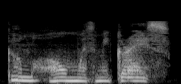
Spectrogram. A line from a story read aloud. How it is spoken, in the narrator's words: he whispered in her ear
